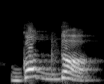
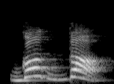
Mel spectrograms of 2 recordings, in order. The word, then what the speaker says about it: গদ্য: গদ্য, গদ্য, তো খেয়াল করে দেখেন এই যে গদ্য, এখানে দেখেন তো এই যে জফলা আছে না নাই? আছে। এখন জফলা থাকলে এই যে উচ্চারণে দেখেন ও চলে আসছে।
